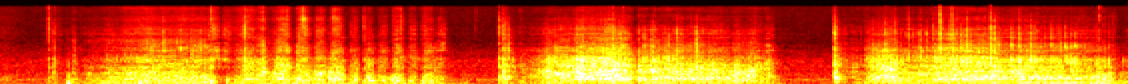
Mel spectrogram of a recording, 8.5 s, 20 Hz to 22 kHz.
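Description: Long red nails scratch back and forth across a hollow Minute Maid 1.75 L coated paperboard orange juice carton of unknown fill. The result is a dense, rough, low-to-mid scratching rasp in repeated strokes, with brief pauses and a few sharp ticks between passes.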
